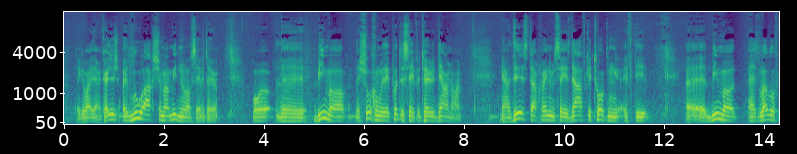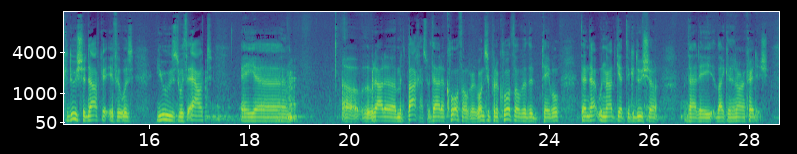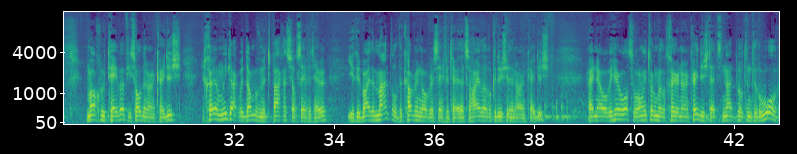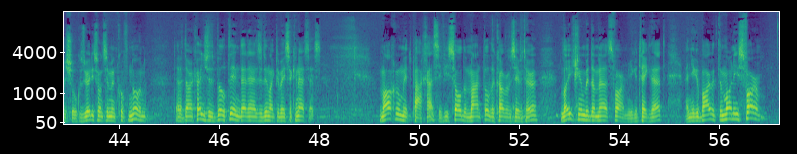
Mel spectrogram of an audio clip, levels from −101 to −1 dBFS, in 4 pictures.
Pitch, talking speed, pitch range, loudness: 130 Hz, 165 wpm, 120-145 Hz, -19 LUFS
